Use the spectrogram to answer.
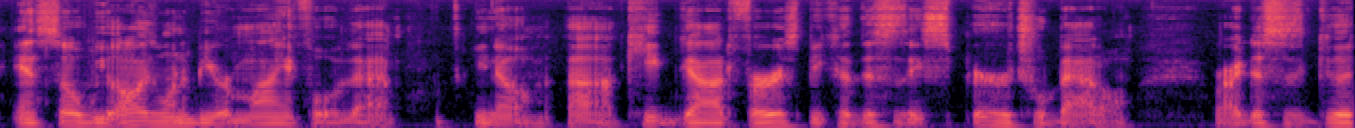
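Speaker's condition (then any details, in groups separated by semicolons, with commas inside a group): No condition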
